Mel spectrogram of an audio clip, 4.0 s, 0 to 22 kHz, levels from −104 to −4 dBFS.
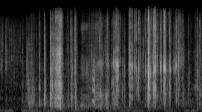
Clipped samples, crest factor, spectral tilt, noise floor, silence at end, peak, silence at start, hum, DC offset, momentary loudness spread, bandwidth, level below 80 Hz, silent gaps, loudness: under 0.1%; 36 dB; 1 dB/octave; -67 dBFS; 0 s; -6 dBFS; 0.1 s; none; under 0.1%; 19 LU; 16.5 kHz; -84 dBFS; none; -39 LUFS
